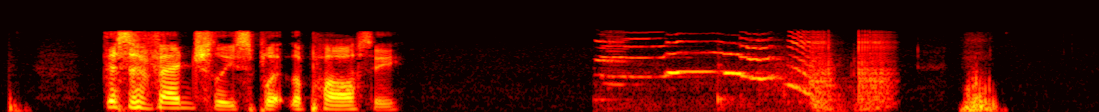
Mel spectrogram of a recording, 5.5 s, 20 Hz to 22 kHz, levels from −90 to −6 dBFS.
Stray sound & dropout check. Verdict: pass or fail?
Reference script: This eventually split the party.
fail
